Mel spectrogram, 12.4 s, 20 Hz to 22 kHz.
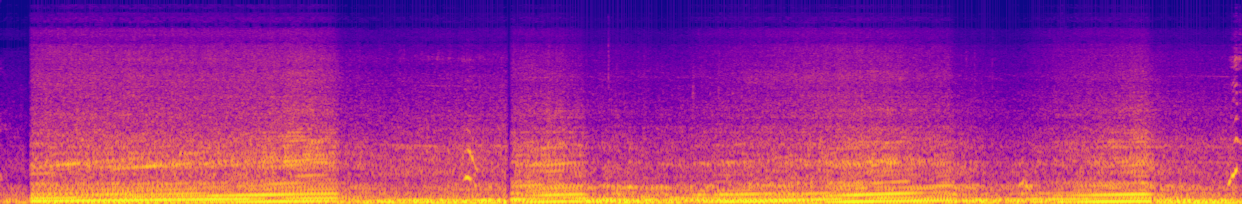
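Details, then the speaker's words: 1974 Corvette V8 after engine fix, warmed up, road test at cruising speed with about 60 psi oil pressure: strong, even pull with smooth rising note, no knocks, misses or hesitation; healthy engine under acceleration. "guys so the Corvette feels absolutely amazing it has great oil pressure it is feeling really really smooth I rolled into it a few times and it didn't hesitate once"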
